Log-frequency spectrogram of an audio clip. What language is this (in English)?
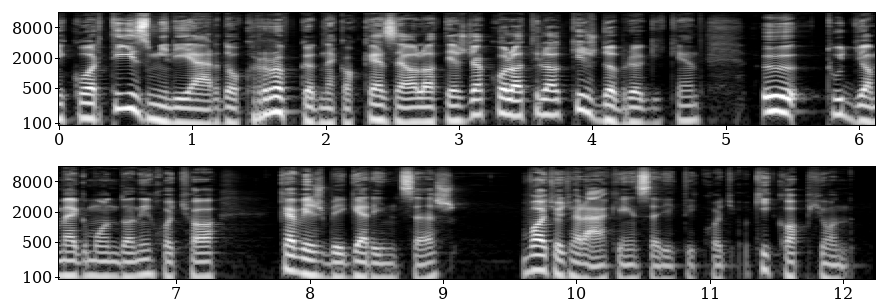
Hungarian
